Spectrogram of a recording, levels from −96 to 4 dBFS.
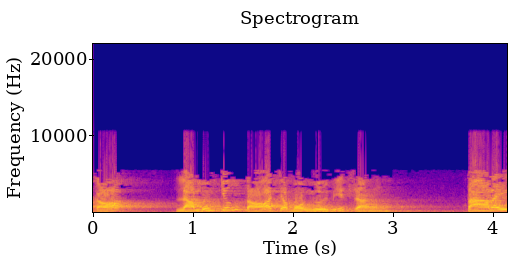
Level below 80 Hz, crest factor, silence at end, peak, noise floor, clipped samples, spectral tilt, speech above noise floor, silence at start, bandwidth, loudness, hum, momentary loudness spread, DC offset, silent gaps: -40 dBFS; 10 dB; 0 s; 0 dBFS; -35 dBFS; 1%; -6 dB/octave; 27 dB; 0 s; 11 kHz; -9 LUFS; none; 15 LU; under 0.1%; none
